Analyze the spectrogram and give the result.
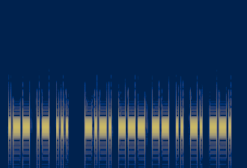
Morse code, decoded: WAS COMING

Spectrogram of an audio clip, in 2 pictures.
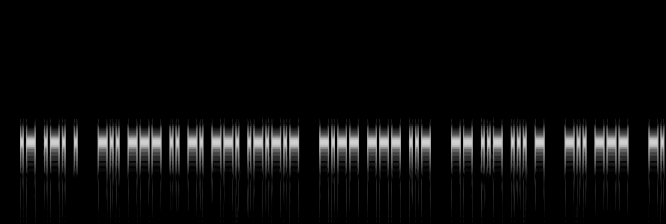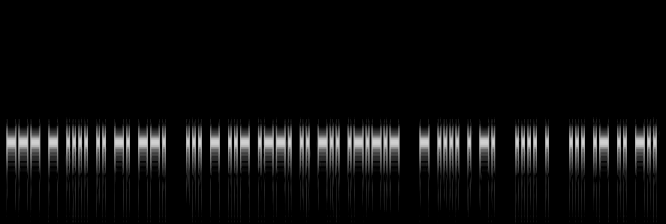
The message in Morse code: ARE DOING. YOU MUST DO NOTHING STUPID. THEN HE SAID

